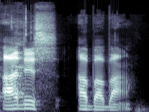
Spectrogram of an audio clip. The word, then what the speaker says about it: Addis Ababa: So how do you pronounce it? Addis Ababa.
